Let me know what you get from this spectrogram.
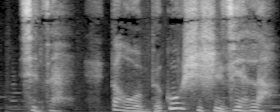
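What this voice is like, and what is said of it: Soft, quiet voice. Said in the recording (Chinese): “小声说道”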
